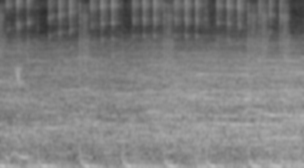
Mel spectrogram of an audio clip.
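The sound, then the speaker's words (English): A dense crowd murmurs continuously as someone pushes through it toward the door, many overlapping voices blending into a steady babble with occasional louder exclamations rising out of the din. “I keep my head down and push for the door, wading through the exotic crowd, trying to stay lost in it.”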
